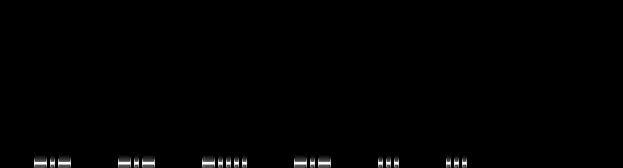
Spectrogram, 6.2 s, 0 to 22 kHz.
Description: Morse code, heard as a keyed tone, about 31 wpm, spaced as for 14 wpm, 700 Hz. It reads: KK6KSS
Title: USA Call Signs - 6 Characters - 4x Character Spacing - 30wpm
